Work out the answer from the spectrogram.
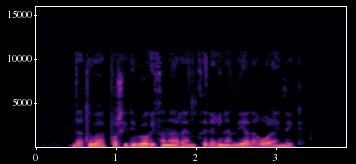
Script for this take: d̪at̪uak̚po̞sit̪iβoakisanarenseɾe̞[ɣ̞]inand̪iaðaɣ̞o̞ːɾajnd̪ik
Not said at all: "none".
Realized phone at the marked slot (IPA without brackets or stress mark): ɣ̞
